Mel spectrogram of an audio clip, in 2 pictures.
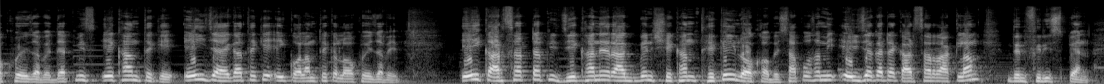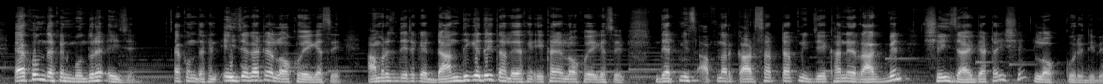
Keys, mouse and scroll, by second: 1.6 click, 2.3 click, 3.7 click, 4.8 click, 8.6 click, 9.7 click, 10.3 click, 11.4-11.9 scroll down 1, 11.9 scroll up 1, 12.2-12.8 scroll down 2, 12.8-13.4 scroll up 2, 15.0-18.6 drag, 19.5 click, 20.1 click.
